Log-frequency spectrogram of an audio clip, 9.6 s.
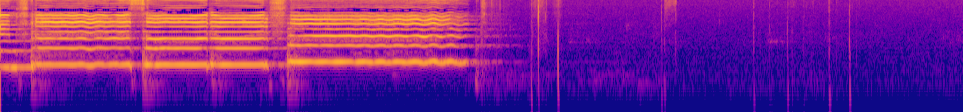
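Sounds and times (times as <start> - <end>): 
soprano singing: 0.0 - 5.2.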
